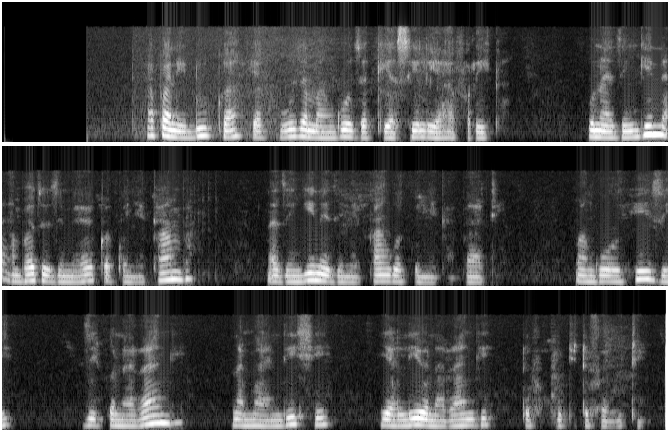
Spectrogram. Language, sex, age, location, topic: Swahili, female, 36-49, Kisumu, finance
